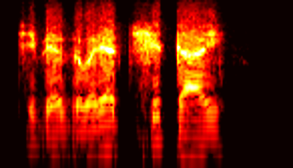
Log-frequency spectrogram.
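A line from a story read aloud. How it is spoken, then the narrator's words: Menacing, wife repeating. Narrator (Russian): грозно повторила жена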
